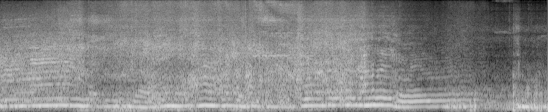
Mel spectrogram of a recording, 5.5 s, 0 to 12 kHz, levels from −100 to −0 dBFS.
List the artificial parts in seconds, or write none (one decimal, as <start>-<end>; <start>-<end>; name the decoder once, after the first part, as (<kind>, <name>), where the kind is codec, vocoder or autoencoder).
0.7-2.4 (codec, SNAC); 2.9-4.3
